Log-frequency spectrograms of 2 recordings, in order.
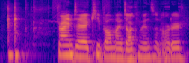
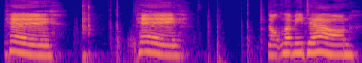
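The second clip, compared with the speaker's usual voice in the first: loud, slow plea; pleading loudly with the game; pleading call; 2 semitones higher, 7 dB louder, much slower than usual. Real, not acted. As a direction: call out, urging it not to fail. Calling the game to not fail.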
